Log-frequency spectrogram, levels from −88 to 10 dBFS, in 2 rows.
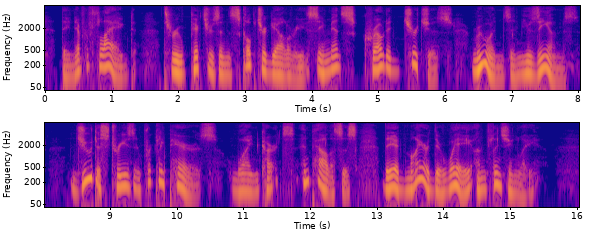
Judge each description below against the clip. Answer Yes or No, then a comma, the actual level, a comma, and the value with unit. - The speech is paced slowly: Yes, slow, 105 wpm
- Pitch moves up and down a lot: Yes, wide, 7.0 semitones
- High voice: No, low, 125 Hz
